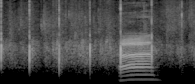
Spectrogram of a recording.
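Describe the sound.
A church audience applauds a pastor and the church team in a steady wash of clapping, with sharper claps standing out at a regular beat and a short sustained voice cheering partway through.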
